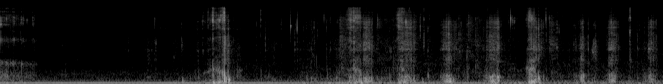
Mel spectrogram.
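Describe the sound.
Someone chews crunchy honey snacks taken from a small bag of treats that also holds chocolate: several crisp bites and crunches over a low steady hum.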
